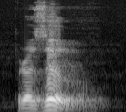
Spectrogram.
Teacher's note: we have 2 syllables in the name and the emphasis is on the second syllable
